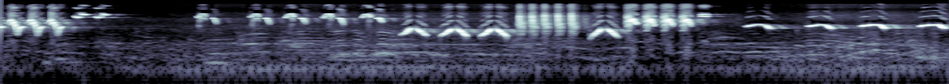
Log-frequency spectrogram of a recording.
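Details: Common nightingale singing rapid chip series, swooping looping whistles repeated three times, a loud rattling burst, then slow arched whistled notes.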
